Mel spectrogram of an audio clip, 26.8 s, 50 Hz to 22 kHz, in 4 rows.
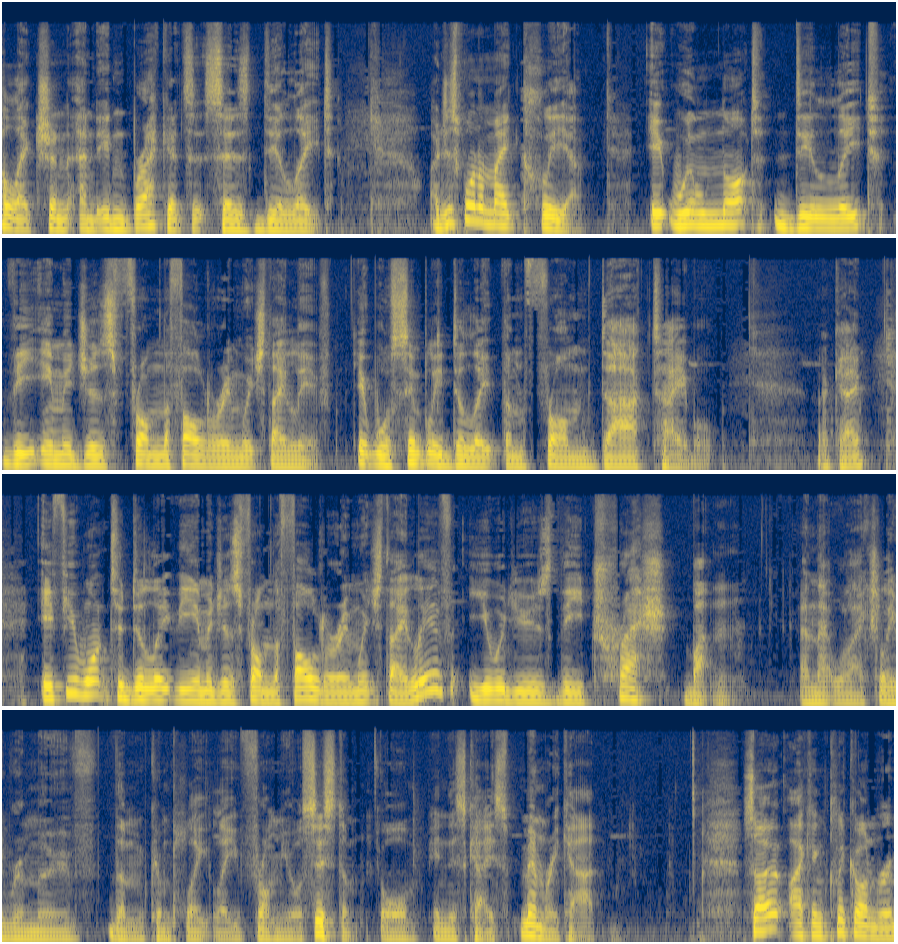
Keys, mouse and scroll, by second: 25.9 click.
